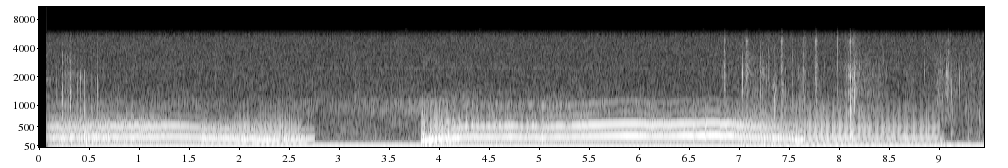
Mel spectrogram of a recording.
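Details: Markus, a house cat, gives two long drawn-out yowls, each steady and slightly wavering for several seconds with a short silent gap between them, ending in faint clicks.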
